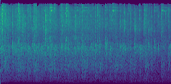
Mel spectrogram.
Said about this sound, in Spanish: Ah, dele ese fuerte aplauso, de verdad, de verdad.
